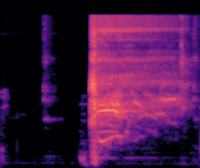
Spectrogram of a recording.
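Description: A man's breathy laugh, one drawn-out burst starting just under a second in, loud at first and fading.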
